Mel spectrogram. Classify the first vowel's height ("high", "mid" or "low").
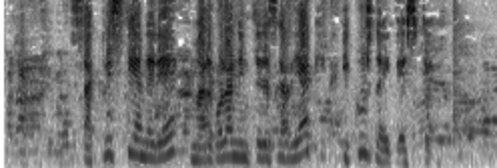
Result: low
